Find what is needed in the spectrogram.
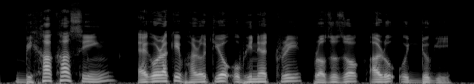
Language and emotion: Assamese, neutral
